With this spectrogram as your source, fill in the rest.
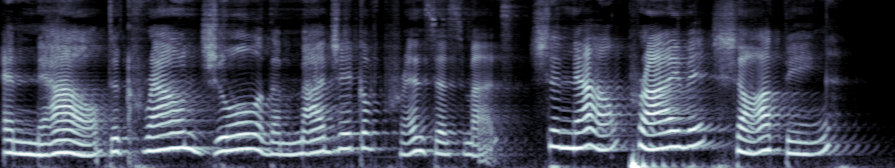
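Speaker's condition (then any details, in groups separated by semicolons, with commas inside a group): No condition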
